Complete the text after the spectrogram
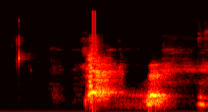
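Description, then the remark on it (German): A dog shut in a crate and wanting to get out barks twice in quick succession, loud, with a brief gap between the sharp yaps and no talking underneath. “Dein Hund mag gar nicht, dass wir darüber reden, ha?”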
